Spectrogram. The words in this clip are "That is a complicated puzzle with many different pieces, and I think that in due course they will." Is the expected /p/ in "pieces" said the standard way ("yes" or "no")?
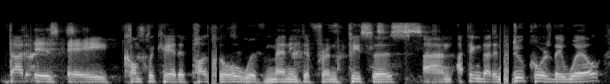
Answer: yes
